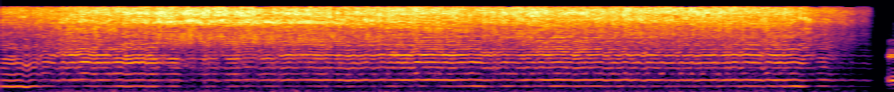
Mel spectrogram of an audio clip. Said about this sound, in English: can you hear the buzz?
